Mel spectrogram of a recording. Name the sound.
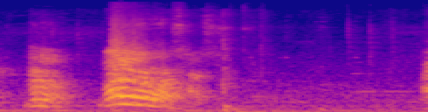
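dog professor Sprinkles, dog vocalising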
